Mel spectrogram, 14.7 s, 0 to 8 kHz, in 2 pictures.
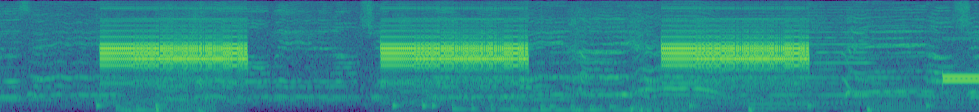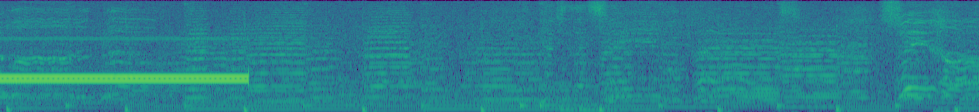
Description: Emergency Alert System (SAME) tones (header bursts, then the 853 and 960 Hz attention tone), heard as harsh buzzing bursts, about 520.83 baud.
